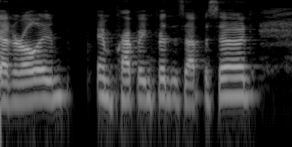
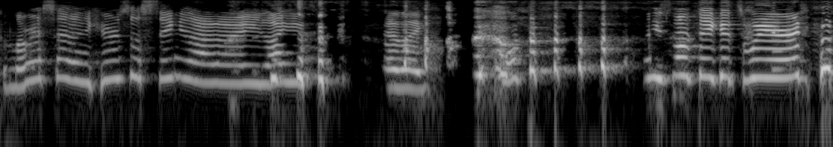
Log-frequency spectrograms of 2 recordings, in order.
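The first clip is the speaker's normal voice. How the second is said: put-on very high, very loud little kid voice; 11 semitones higher, 8 dB louder than usual. Retelling how they share the things they like, in a little kid voice. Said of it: "You like your little kid voice".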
